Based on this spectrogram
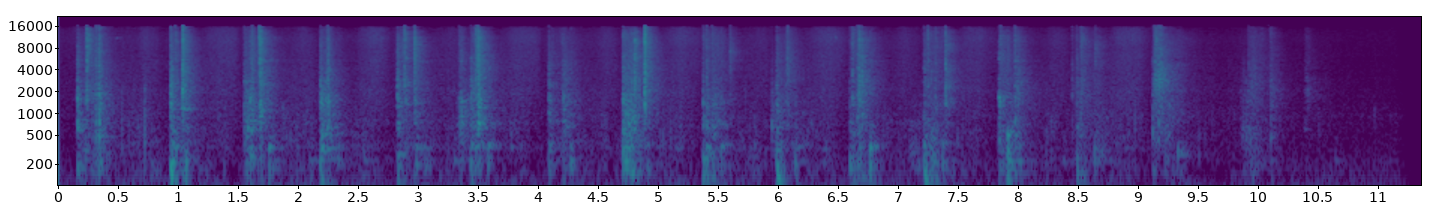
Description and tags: A recording of me climbing some stairs.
